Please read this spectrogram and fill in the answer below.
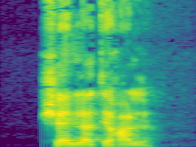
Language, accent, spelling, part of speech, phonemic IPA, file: French, France, chaîne latérale, noun, /ʃɛn la.te.ʁal/, LL-Q150 (fra)-chaîne latérale.wav
- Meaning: sidechain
